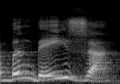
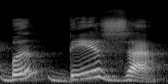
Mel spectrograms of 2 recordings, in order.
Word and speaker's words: bandeja: ortoépia né Por exemplo se uma pessoa normalmente falar a palavra bandeija colocando esse I depois do e né quando ela for escrever com certeza ela vai acabar escrevendo de forma errada né sendo que o correto é bandeja e já em relação a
